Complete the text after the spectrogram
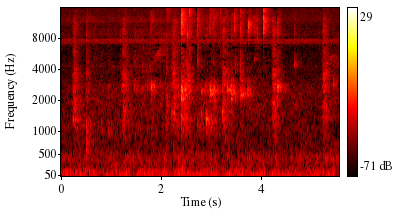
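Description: Liquid pours in a thin stream and trickles into a small container.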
